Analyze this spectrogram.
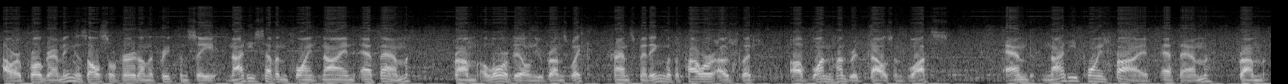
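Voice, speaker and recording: A man talks with ordinary pitch variation. The sound is dry with no echo, but background noise is noticeable. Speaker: radio station announcer. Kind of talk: formal station identification announcement. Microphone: old recording.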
